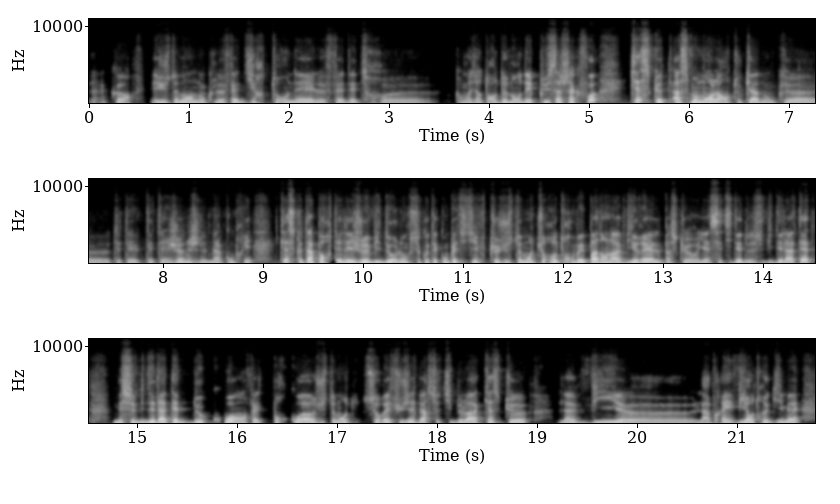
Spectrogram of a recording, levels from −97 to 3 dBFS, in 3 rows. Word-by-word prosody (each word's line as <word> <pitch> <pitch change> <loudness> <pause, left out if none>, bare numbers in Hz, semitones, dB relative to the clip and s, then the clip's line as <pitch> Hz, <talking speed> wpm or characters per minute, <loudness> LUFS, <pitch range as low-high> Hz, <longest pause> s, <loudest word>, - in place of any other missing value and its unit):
D'accord. 210 - -6 0.2
Et 130 - -5
justement, 175 +4 -1
donc, 120 -1 -6
le 120 -1 -2
fait 165 - -1
d'y 120 -4 -8
retourner, 125 +1 -2
le 105 -3 -4
fait 120 +4 -4
d'être, 110 -1 -8
heu, 100 -1 -9 0.2
comment 110 +3 -8
dire? 105 -2 -6
D'en 110 - -4
redemander 125 0 0
plus 200 +2 -4
à - - +5
chaque 140 +1 -1
fois, 235 +2 +4 0.3
qu'est-ce 275 +2 +2
que 210 - +6
t - - -7
à - - +5
ce 130 +5 -3
moment-là, 145 -6 +5
en 115 - -1
tout 125 +2 -11
cas, 135 -3 +3
donc, 110 0 -8
heu, 100 -2 -2
tu - - -12
étais 105 -1 -6
tu 110 - -11
étais 110 0 -7
jeune, 135 +2 0
je 110 -4 -4
l'ai 110 - -6
bien 110 +1 -3
compris, 125 - -6 0.3
qu'est-ce 250 +2 +1
que 245 - -2
t'apportaient 175 +1 +5
les 130 -8 +5
jeux 150 +3 +6
vidéo, 150 +9 +4
donc 150 - -2
ce - - -7
côté 140 +1 -2
compétitif 145 - -3
que, 140 - -2
justement, 155 +9 -1
tu 210 - -3
retrouvais 135 +1 +3
pas 185 - +7
dans 150 - +3
la 125 -2 +4
vie 130 +3 +1
réelle? 135 0 +4
Parce 110 -2 -6
qu'il 115 -4 -3
y 110 - -1
a 105 - -4
cette 130 - -5
idée 140 0 +2
de 115 -2 -5
se 100 -1 -11
vider 115 +3 0
la 125 -1 +4
tête, 235 +2 +4 0.2
mais 135 -1 -1
se 150 - +1
vider 140 +4 +3
la 155 - +6
tête 140 -8 +1
de 135 0 +2
quoi, 150 +3 +3
en 120 -3 -2
fait? 115 - -4
Pourquoi, 190 +7 +2
justement, 150 +2 -3
tu 180 - -25
te 140 - -6
réfugiais 140 +6 0
vers 130 -6 +1
ce 130 - -9
type 135 - -12
de 135 - +2
là? 175 +4 +5
Qu'est-ce 185 +1 -3
que 135 -6 +2 0.3
la 115 +2 -2
vie, 145 +7 -2
heu, 105 -3 -2
«la 100 - -2
vraie 125 0 -1
vie», 235 - +1
entre 155 -9 0
guillemets, 135 - 0
130 Hz, 275 wpm, -23 LUFS, 115-155 Hz, 0.3 s, pas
